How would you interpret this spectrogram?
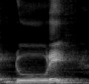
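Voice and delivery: डोरे drawn out very slowly, syllable by syllable; slow and careful. Shown as a demonstration. Teacher modelling the Kharia word for students, very slow. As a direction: stretch डोरे out so students can copy it. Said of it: "आ, थोड़ा सा आराम से बोलना है".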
